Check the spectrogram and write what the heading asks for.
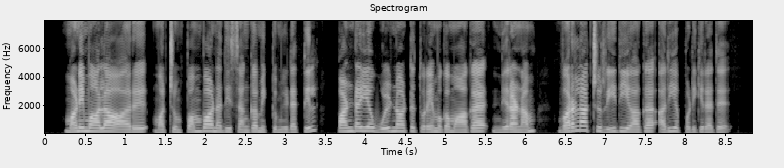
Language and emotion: Tamil, neutral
